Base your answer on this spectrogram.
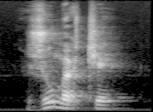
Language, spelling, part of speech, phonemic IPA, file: Dutch, zoemertje, noun, /ˈzumərcə/, Nl-zoemertje.ogg
- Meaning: diminutive of zoemer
